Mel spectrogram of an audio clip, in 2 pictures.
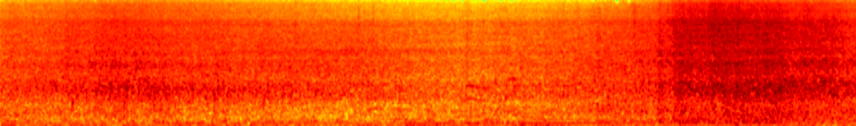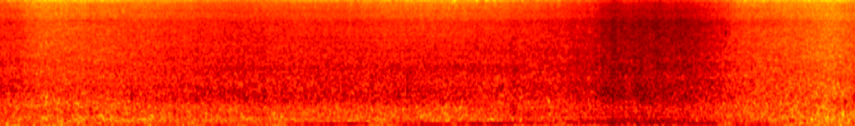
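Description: Ocean waves crash and roar against rocks.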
